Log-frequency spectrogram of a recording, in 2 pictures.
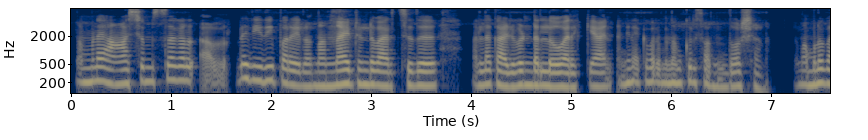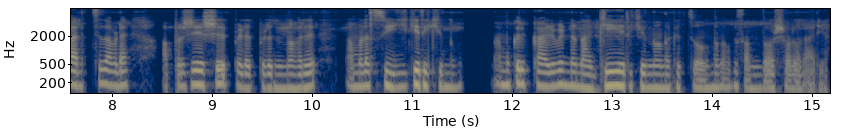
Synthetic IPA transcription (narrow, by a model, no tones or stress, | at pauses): nɐmːɐɭe̞aːɕɐmsɐɣɐɭɐ̰ʋɐ̰ɾɽe̞ɾiːðijilpɐrɐjulːoːnɐnːaːjiʈːuɳɖɨʋɐɾɐt͡ɕːɐðɨnɐlːɐkɐɻuʋiɳɖɐlːo̞ːʋɐɾɐkʲːaːnɐ̰ŋːɐne̞jokːe̞pɐrɐjmboːnɐmukːo̞ɾusɐnd̪o̞ːʂɐmaːɳɨ | nɐmːɐɭʋɐɾɐt͡ɕːɐðɨɐʋiɽe̞ɐ̰pːrɐɕe̞ːʂɨpeɽupːe̞ɽunːunːɐʋɐɾnɐ̰mːɐɭeswiːɣɐɾikʲːunːu | nɐ̰mukːo̞ɾukɐɻuʋiɳɖɨnɐɣiːɣɐɾikʲːunːuenːo̞kːe̞tːo̰ːnːumbonɐ̰mukːɨsɐ̰nd̪o̞̰ːʂɐmṵɭːɐ̰ka̰ːɾjɐ̰m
